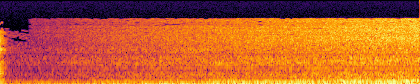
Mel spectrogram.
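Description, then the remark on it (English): The blower of a heated breathing device is switched on. It starts slowly and runs with a steady low rumble and airy rush, gradually growing louder over a few seconds. A single brief word is spoken at the start. “When you switch it on, it doesn't go full steam. It starts off slowly.”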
